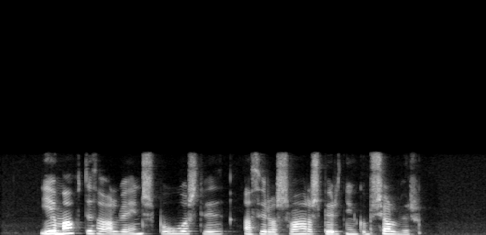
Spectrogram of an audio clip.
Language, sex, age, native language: Icelandic, female, 20-29, Icelandic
